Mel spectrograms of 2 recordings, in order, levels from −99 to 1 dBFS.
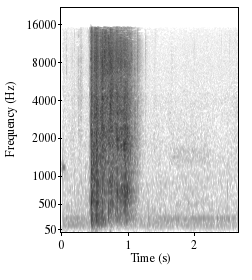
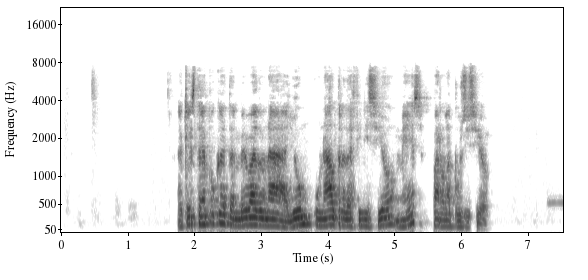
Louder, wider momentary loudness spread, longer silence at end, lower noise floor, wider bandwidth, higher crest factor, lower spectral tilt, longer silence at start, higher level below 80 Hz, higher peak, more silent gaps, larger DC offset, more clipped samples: first, -16 LUFS vs -26 LUFS; second, 10 LU vs 13 LU; first, 1.55 s vs 1.15 s; second, -62 dBFS vs -89 dBFS; first, 15.5 kHz vs 7.6 kHz; about the same, 22 dB vs 18 dB; second, 1.5 dB/octave vs -6.5 dB/octave; second, 0.45 s vs 1.75 s; second, -78 dBFS vs -62 dBFS; first, 0 dBFS vs -8 dBFS; neither; neither; neither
